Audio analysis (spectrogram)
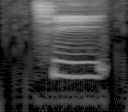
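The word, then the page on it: qi: tone 1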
